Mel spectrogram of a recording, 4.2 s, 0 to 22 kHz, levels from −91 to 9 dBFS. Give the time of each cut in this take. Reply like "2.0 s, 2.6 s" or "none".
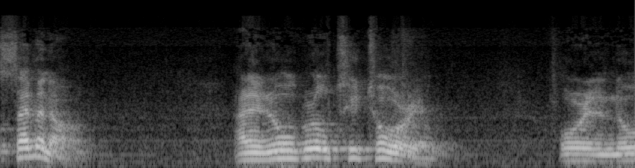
none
